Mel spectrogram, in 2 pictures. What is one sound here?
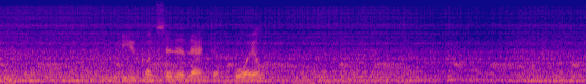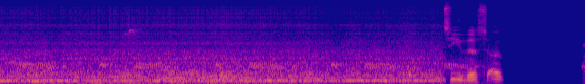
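A gas flame roars steadily under a pot.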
